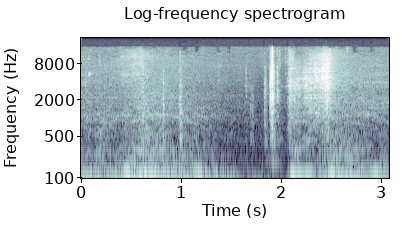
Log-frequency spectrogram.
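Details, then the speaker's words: Holden HK Premier wagon V8 after fitting an original V8 starter motor: short, smooth crank with no grinding, whir or the earlier high-torque squeal, then the engine catches and settles into a low rumble; normal starter cranking and start. "Oh, that is so much better. None of that high torque, stark squealing noise."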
